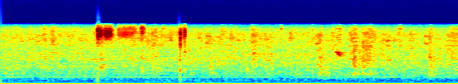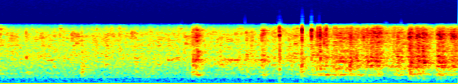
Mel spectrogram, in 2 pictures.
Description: A clock is ticking gently and something squeaks and rumbles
